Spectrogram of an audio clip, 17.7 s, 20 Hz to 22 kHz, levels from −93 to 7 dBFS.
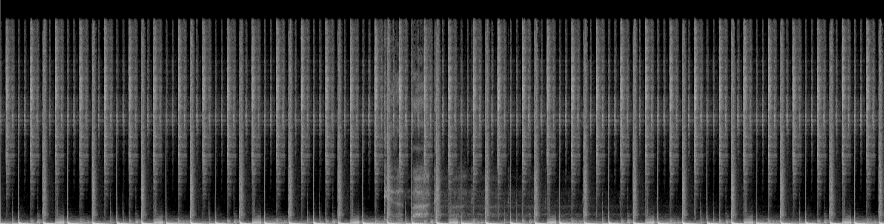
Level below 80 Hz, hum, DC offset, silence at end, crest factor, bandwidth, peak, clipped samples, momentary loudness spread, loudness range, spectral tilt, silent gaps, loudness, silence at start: -16 dBFS; none; under 0.1%; 0 s; 14 dB; over 20 kHz; -2 dBFS; under 0.1%; 3 LU; 0 LU; -5 dB/octave; none; -18 LUFS; 0 s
